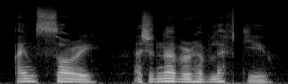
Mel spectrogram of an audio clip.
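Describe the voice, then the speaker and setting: A man puts on a character voice at a medium pitch that sounds shaky. He keeps his intonation fairly even at a moderate pace. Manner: remorseful, apologetic.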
